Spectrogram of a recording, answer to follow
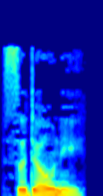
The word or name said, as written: sidonie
